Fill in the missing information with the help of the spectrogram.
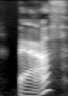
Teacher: the first TH in bath is the standard soft, unvoiced one, tongue between teeth.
